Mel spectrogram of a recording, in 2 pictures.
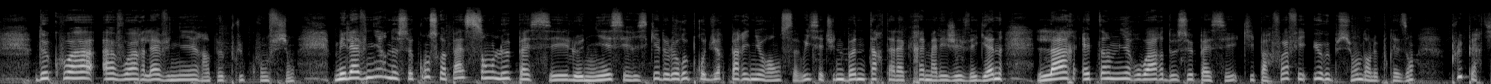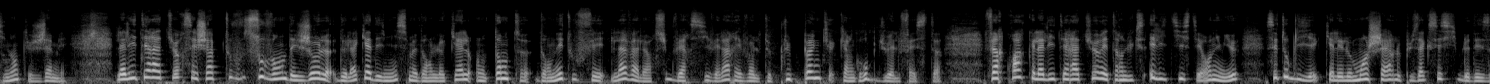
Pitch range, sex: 170-250 Hz, female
